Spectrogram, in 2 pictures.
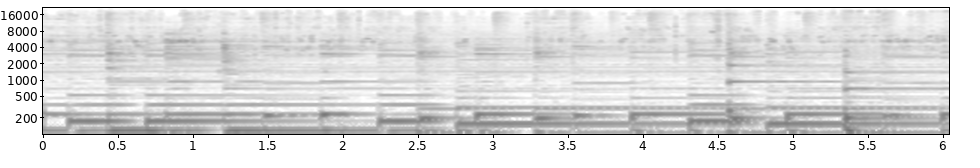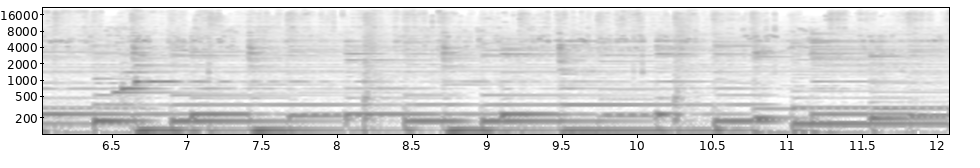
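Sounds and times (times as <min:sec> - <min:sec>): melodic instrumental music: 0:04.6 - 0:08.6.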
